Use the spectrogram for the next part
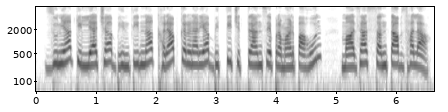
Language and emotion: Marathi, angry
